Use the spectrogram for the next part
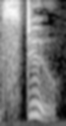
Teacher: starts a word or a stressed syllable with st or St the true T loses that strong puff of air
